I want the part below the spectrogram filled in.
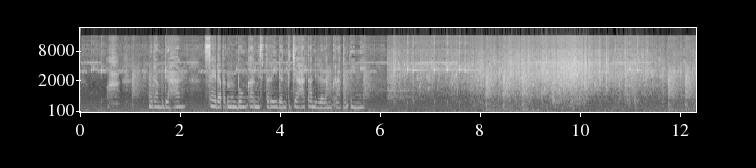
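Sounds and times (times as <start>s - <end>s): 
speech: 0.5s - 5.9s
hot water being poured: 6.1s - 12.3s.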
